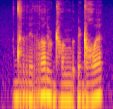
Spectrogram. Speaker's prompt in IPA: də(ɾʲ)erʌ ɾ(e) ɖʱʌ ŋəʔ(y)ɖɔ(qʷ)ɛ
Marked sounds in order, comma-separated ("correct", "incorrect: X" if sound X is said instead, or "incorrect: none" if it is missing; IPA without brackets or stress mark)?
incorrect: r, incorrect: y, incorrect: e, incorrect: ʁʷ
